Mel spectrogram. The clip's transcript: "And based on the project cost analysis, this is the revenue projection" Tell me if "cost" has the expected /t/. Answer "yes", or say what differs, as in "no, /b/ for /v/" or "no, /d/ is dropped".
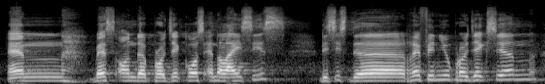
no, /t/ is dropped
